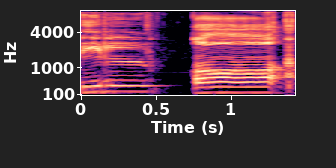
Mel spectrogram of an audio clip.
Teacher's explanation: القاف مفخمه مرتبه اولى لانها مفتوحه بعدها الف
